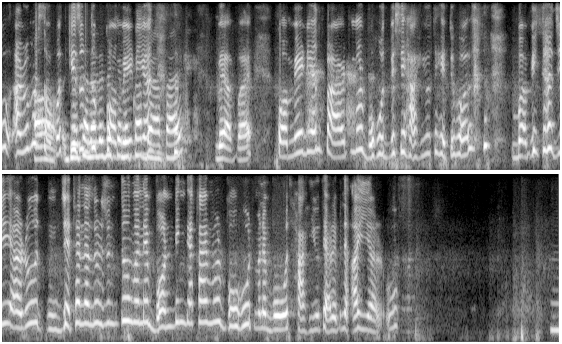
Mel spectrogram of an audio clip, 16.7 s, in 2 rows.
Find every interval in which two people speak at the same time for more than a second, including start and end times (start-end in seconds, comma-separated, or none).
0.5-2.7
